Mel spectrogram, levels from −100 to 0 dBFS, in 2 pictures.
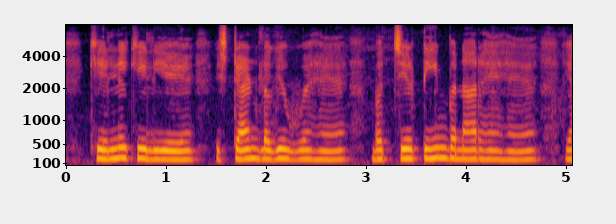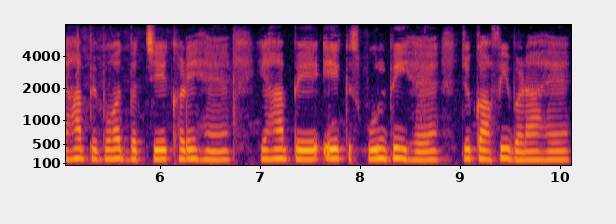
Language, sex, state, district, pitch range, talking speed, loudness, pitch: Hindi, female, Uttar Pradesh, Etah, 180-200 Hz, 165 wpm, -23 LUFS, 190 Hz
